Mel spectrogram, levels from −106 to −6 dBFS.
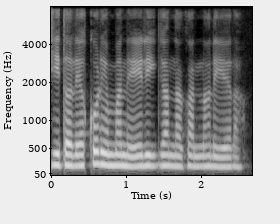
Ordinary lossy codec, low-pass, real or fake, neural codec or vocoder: none; none; fake; codec, 16 kHz, 0.9 kbps, LongCat-Audio-Codec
